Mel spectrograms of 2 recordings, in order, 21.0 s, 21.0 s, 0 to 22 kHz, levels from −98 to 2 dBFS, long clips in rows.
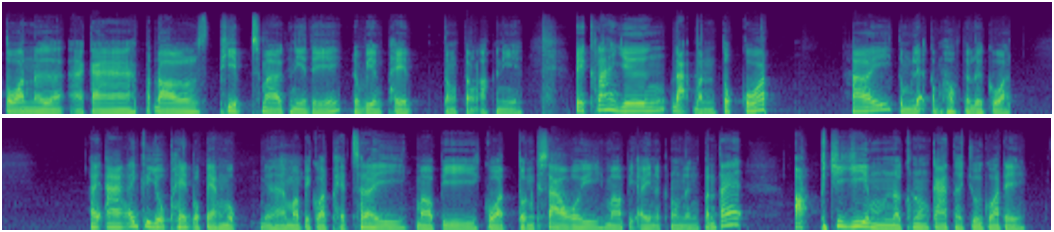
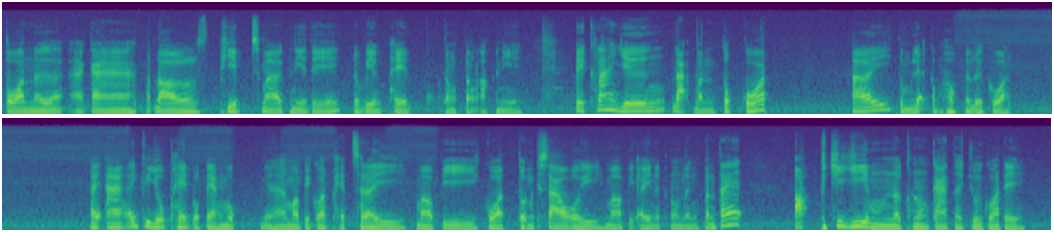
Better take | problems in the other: first | hiss; faint; throughout; 20 dB below the speech

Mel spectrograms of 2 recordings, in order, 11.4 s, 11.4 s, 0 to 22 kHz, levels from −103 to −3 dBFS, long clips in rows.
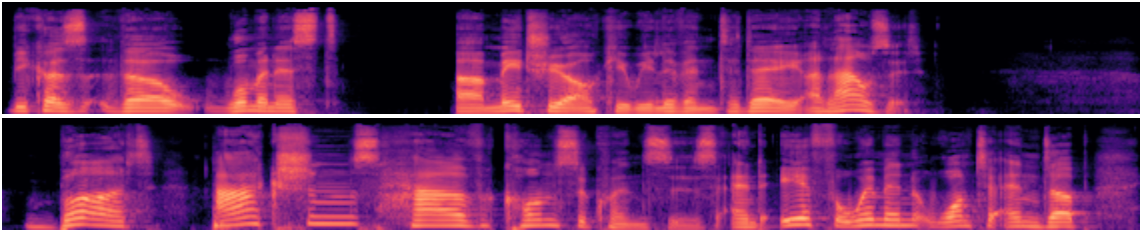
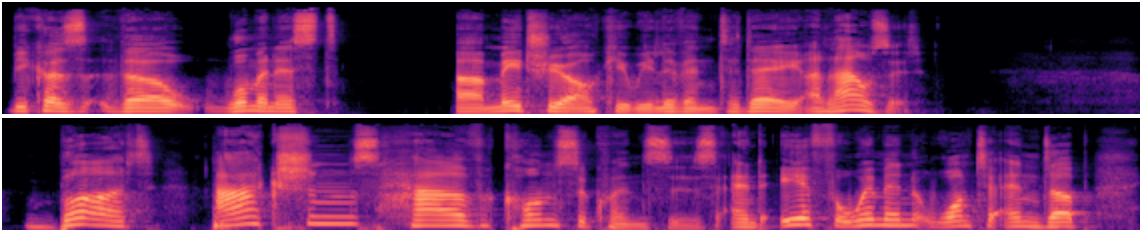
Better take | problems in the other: neither | none

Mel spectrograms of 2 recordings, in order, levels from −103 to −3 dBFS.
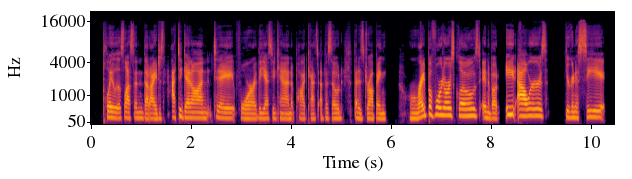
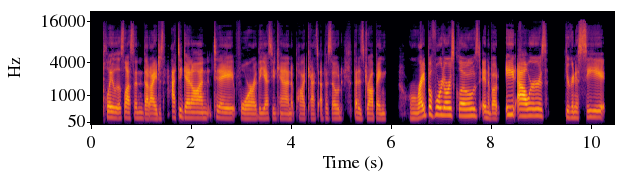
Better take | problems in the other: first | thin; somewhat; fading below 400 Hz

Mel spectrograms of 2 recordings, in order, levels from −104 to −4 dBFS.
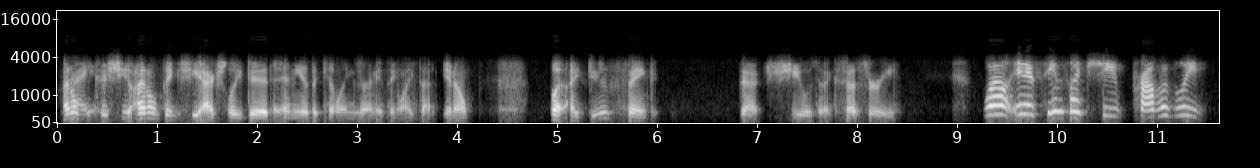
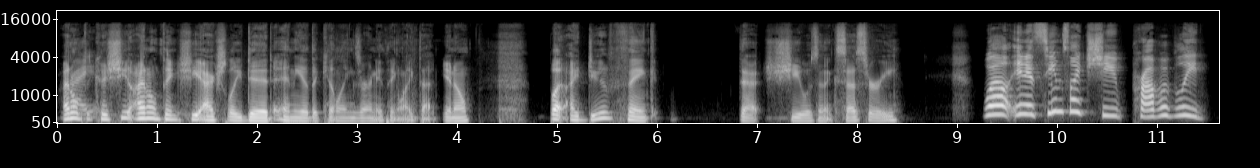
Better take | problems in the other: second | phone-call audio; nothing above 3.5 kHz

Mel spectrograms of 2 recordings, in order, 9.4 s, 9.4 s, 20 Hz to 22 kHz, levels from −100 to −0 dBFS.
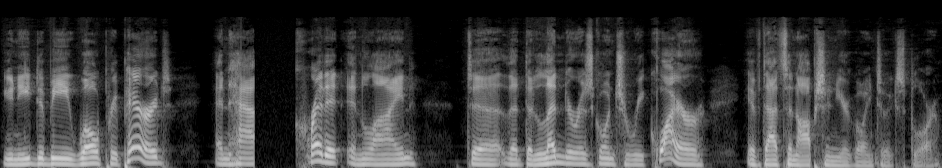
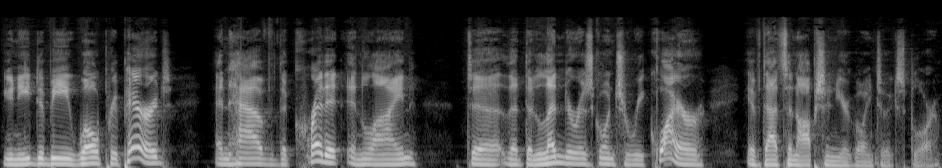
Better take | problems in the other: second | audio cutting out; at 2.5 s

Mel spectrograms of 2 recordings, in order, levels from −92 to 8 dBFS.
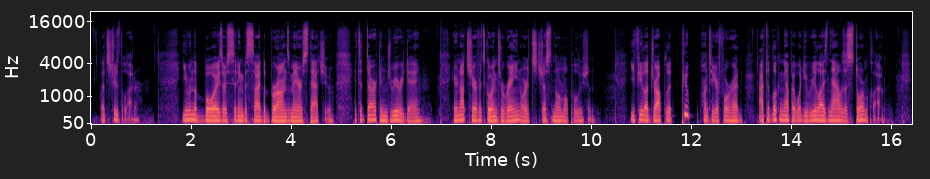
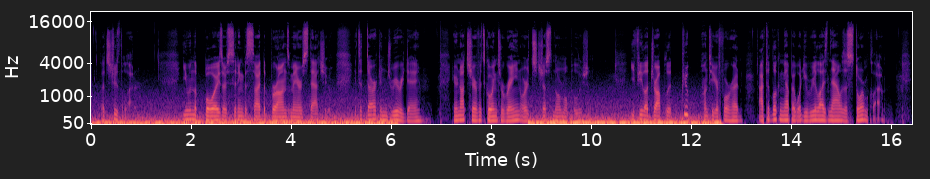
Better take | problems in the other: first | low rumble; noticeable; until 6 s and from 8.5 to 13 s; 10 dB below the speech

